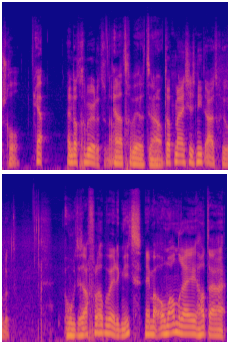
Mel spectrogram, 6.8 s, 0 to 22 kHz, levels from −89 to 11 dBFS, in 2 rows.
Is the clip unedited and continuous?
no; 1 cut; at 5.5 s

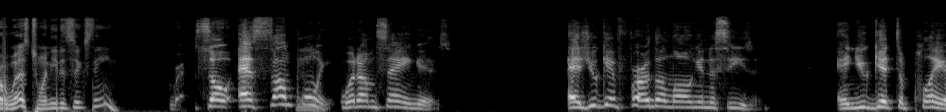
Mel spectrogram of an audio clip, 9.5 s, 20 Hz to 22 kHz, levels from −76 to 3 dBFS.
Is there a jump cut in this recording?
no; 0 cuts

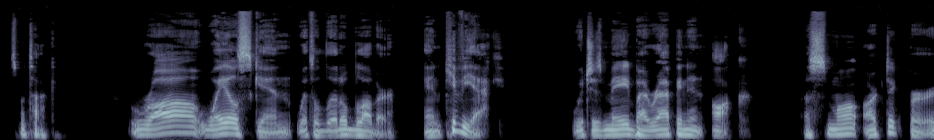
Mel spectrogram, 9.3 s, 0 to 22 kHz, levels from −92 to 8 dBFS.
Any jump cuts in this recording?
no; 0 cuts

